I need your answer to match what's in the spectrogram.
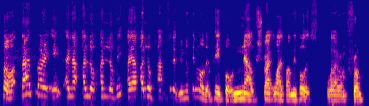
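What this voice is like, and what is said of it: West Midlands Birmingham accent. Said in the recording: “you can probably tell from the accent I'm from like the West Midlands, Birmingham kind of area, black country”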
